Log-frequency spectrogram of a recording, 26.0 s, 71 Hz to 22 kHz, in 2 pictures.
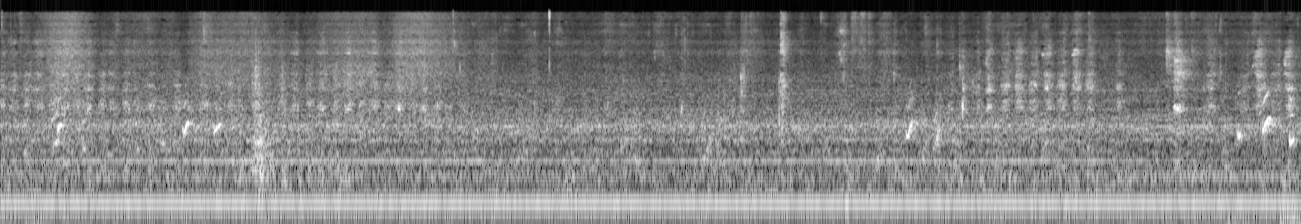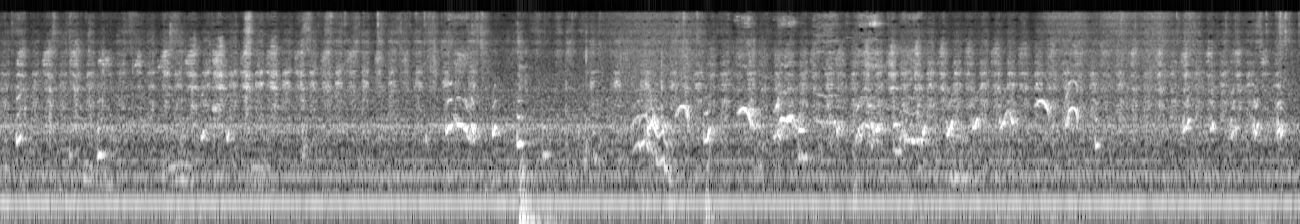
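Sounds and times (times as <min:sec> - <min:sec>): dog panting: 0:00.0 - 0:26.0
puppies squeaking: 0:19.3 - 0:24.0.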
